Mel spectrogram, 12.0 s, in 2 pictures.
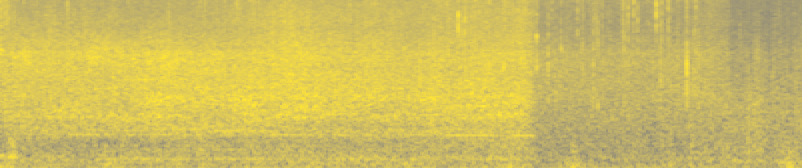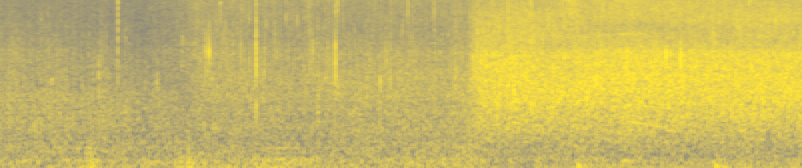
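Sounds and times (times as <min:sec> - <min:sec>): distant outboard motor whine: 0:00.0 - 0:04.0
rain falling: 0:00.0 - 0:12.0
wind rumble on microphone: 0:00.0 - 0:12.0.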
